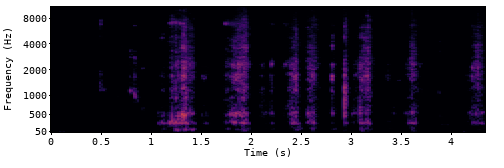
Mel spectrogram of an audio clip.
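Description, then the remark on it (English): Crunching of a spicy chip from a Japanese snack box being chewed, a run of sharp, crackly bites at an uneven rhythm with brief pauses between, heard alone without any talking. “Very crunchy.”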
